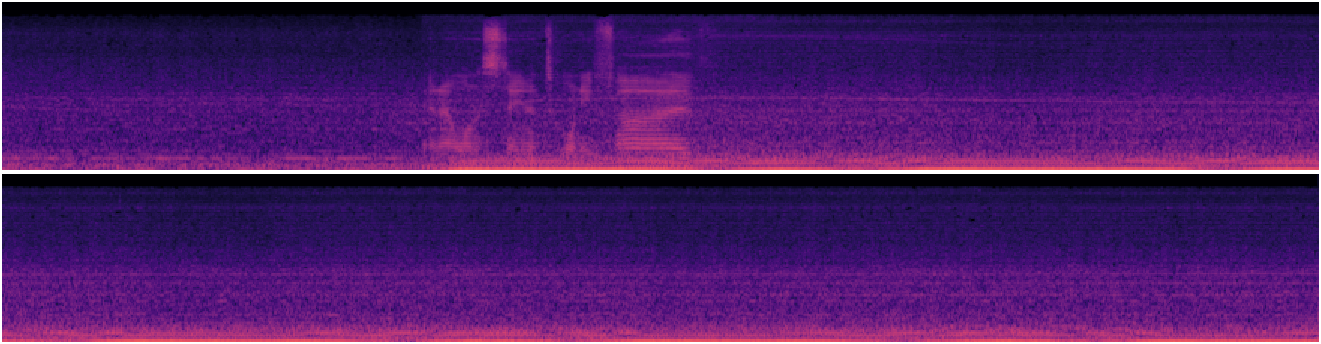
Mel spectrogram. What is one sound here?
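Tyres hum on a highway.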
